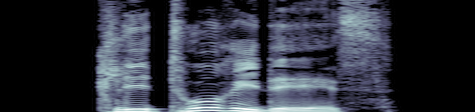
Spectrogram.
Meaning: plural of Klitoris
- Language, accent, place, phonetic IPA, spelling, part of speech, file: German, Germany, Berlin, [kliˈtoːʁideːs], Klitorides, noun, De-Klitorides.ogg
